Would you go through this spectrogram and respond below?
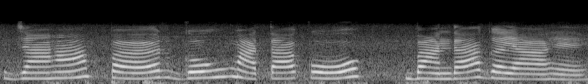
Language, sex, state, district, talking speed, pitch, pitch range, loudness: Hindi, male, Madhya Pradesh, Dhar, 80 wpm, 280 Hz, 265-300 Hz, -13 LUFS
